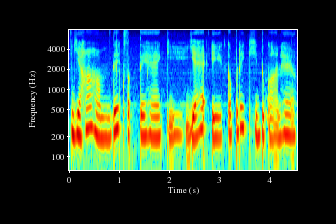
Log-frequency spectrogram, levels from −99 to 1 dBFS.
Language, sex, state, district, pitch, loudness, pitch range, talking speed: Hindi, female, Himachal Pradesh, Shimla, 210 Hz, -18 LUFS, 195-235 Hz, 160 wpm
